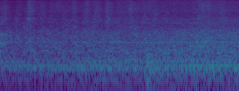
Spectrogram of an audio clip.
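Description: Faint whisking of liquid gelatin in a small stainless steel pot, over a steady low hum.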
